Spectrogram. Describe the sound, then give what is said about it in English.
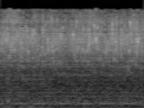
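Water runs and splashes steadily in a sink as dishes are washed, a continuous hiss of liquid with faint sloshing and no voices. “I'm up to my eyes in washing up water.”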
